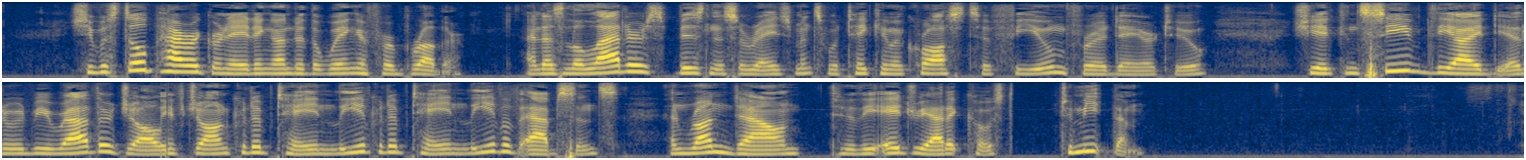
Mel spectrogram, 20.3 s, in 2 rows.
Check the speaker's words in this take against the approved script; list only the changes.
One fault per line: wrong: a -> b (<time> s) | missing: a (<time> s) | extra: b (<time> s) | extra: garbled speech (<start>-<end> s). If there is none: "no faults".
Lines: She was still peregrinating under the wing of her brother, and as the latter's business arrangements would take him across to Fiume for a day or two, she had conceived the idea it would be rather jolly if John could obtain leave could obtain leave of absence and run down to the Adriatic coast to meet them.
no faults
